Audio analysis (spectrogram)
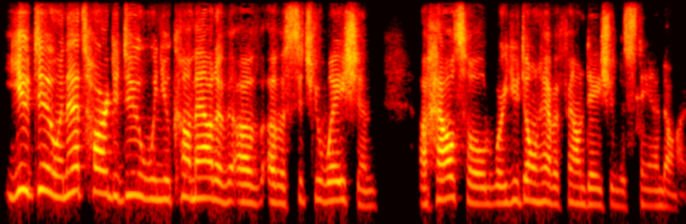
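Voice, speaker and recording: A woman's voice: medium pitch, fairly quick, no room sound. A woman guest in an interview, speaking in an earnest, emphatic and motivational way. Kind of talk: candid interview talk. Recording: dull lo-fi dry sound.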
